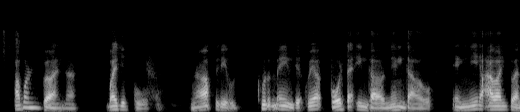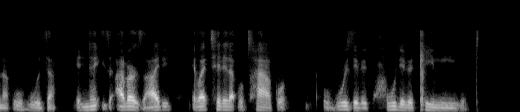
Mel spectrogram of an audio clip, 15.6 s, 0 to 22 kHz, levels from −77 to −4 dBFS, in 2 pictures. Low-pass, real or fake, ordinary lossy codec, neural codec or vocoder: 7.2 kHz; fake; Opus, 64 kbps; codec, 16 kHz, 0.5 kbps, FunCodec, trained on Chinese and English, 25 frames a second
